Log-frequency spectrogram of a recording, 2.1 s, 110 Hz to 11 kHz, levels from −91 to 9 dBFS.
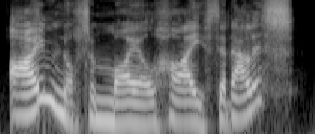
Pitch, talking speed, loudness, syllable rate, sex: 200 Hz, 200 wpm, -18 LUFS, 4.9 syllables/s, male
